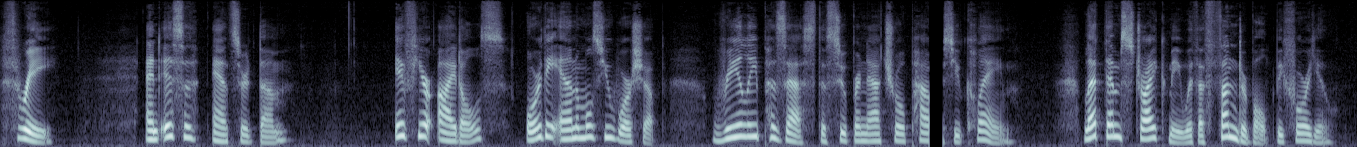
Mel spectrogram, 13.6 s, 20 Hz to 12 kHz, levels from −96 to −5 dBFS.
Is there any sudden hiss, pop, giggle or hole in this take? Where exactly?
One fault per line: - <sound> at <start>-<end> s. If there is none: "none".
- dropout at 9.3-9.4 s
